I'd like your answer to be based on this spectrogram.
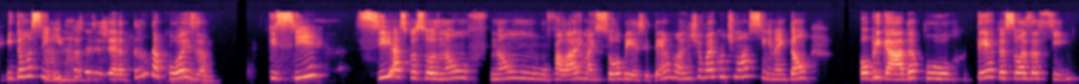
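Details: Stuttering in a woman who has stuttered since childhood, with blocks and pauses that she describes as not very severe.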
